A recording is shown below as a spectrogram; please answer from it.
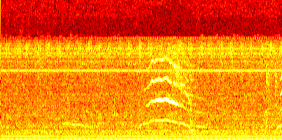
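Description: Young kitten mewing: a faint short mew about a second in, then a louder high-pitched mew that rises and falls, over a steady low hum.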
